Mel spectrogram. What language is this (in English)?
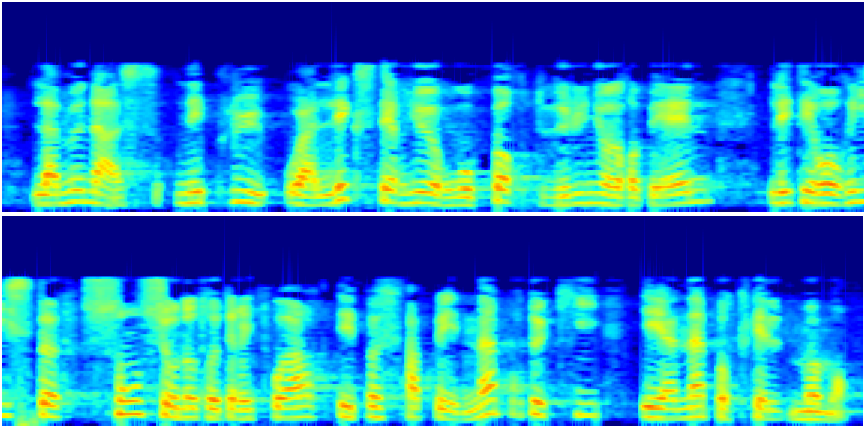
French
